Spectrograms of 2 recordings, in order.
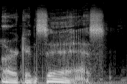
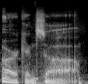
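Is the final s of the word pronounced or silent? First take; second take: pronounced; silent. First: The final s is pronounced. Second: The final s is silent. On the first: The speaker calls it wrong. "Those would be both considered illegal" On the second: The speaker calls it right. "only one right way to pronounce the state name, with the final S being silent"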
